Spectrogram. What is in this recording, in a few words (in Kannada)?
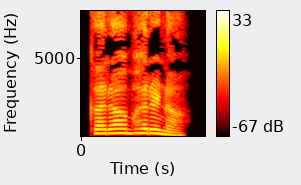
"ಕರಾಭರಣ", Kannada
